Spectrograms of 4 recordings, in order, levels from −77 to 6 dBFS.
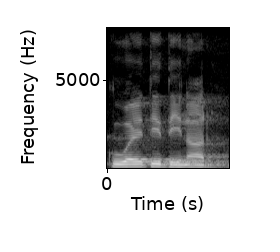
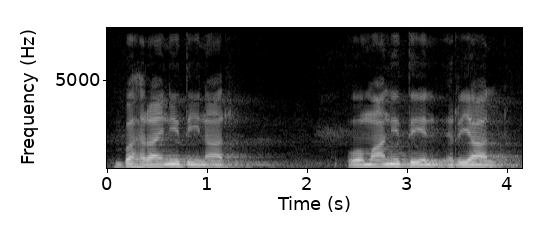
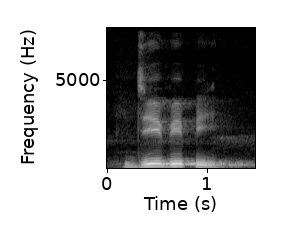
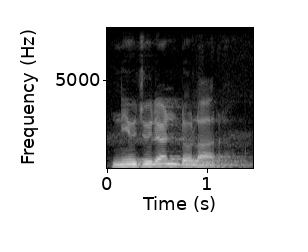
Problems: constant background noise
